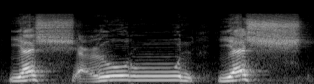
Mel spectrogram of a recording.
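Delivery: slow YASH'URUN with a held SH; flowing shin. Shown as a demonstration. Teacher giving another example, drawn-out SH in YASH. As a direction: let the hush in YASH run before moving on. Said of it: "Contoh lagi".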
